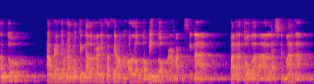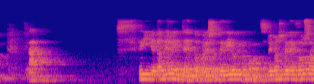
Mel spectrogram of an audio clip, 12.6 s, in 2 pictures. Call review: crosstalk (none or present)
none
